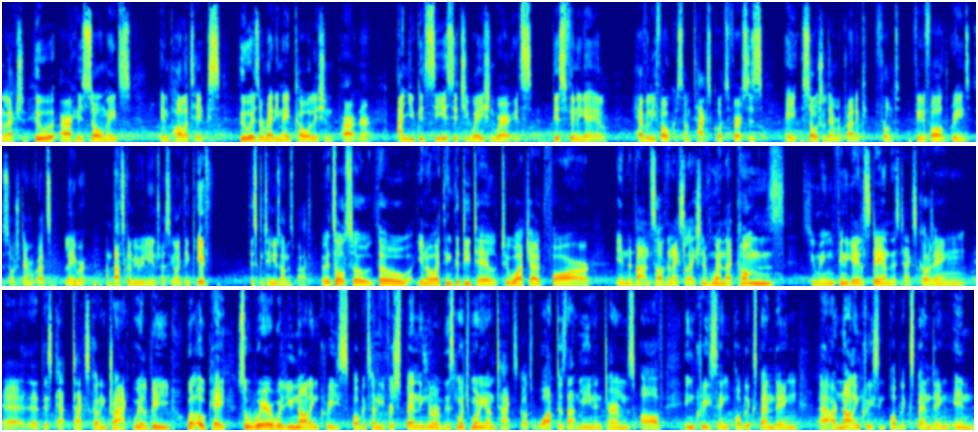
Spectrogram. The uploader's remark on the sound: On the floor at the Fine Gael National Conference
